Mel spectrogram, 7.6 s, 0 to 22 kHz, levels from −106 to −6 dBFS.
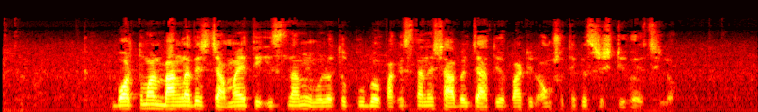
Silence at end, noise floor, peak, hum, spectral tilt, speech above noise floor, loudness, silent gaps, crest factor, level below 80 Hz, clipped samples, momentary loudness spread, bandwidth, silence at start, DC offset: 0.85 s; -61 dBFS; 0 dBFS; none; -2.5 dB/octave; 38 dB; -22 LUFS; none; 24 dB; -72 dBFS; under 0.1%; 17 LU; 11.5 kHz; 1.15 s; under 0.1%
